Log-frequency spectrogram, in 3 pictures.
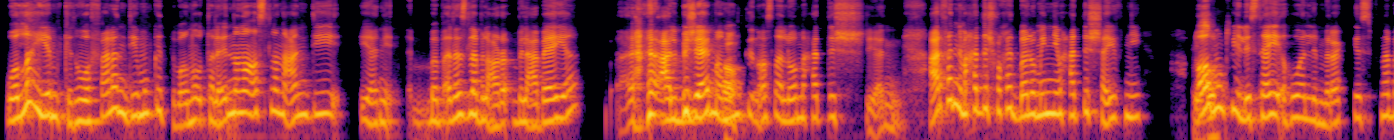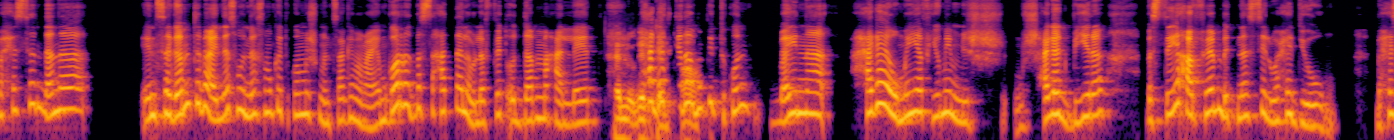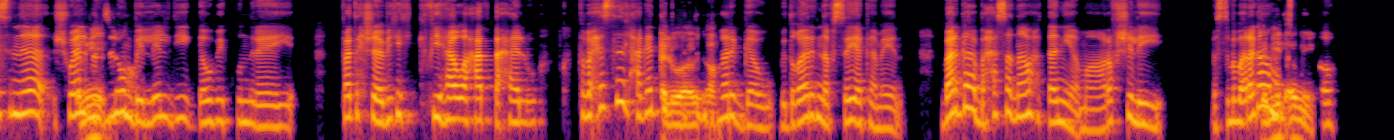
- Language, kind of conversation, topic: Arabic, podcast, إيه عاداتك اليومية عشان تفصل وتفوق بعد يوم مرهق؟
- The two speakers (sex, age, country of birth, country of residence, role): female, 20-24, Egypt, Egypt, guest; male, 30-34, Egypt, Egypt, host
- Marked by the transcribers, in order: chuckle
